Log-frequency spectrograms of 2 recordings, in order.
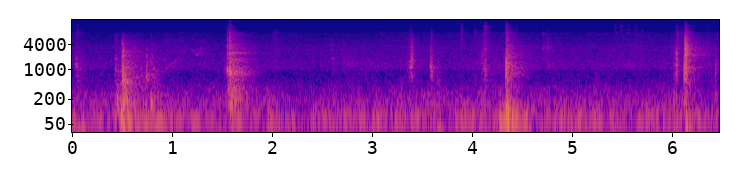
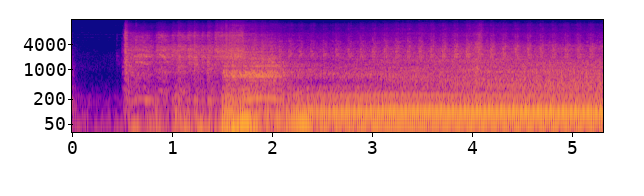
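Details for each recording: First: Ford EF Fairmont after replacing the centre-section exhaust mufflers: a few clicks and bumps, then a smooth, steady low idle with no rattle; exhaust quiet and healthy, rattle fixed. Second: Ford EF Fairmont, cold start before repair: cranks and catches, then a loud idle with a tinny buzzing rattle on the exhaust beat; centre-section muffler baffles broken loose and muffler holed, cat heat shields already clamped.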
